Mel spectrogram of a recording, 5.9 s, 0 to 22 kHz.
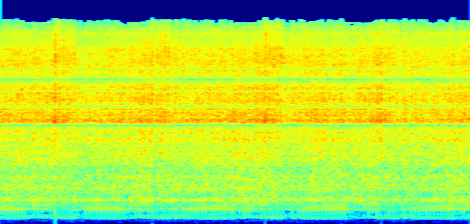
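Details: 1973 Tecumseh snow blower engine, first run after carburetor reinstall, on choke. Fast, even single-cylinder buzz with a bright rasp on top, firing steadily without stumbling; normal running.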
